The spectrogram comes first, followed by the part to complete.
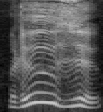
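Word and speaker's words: ルーズ: As for the word here, this is a super nerdy little linguistic thing, but the Japanese pronunciation is ruzu with a zu, right?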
